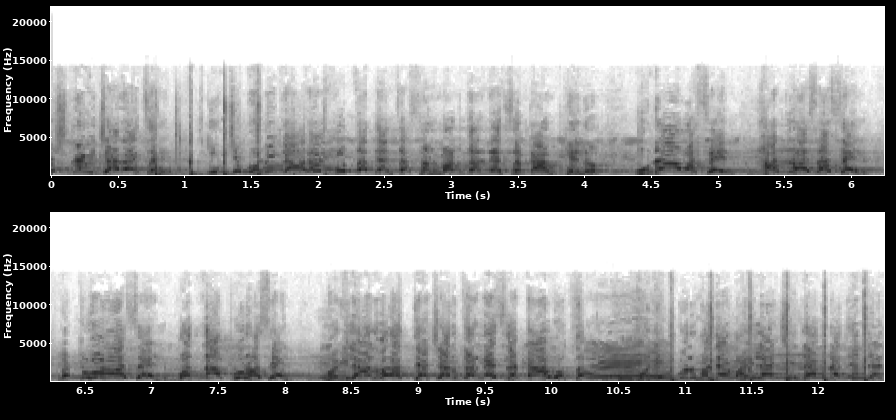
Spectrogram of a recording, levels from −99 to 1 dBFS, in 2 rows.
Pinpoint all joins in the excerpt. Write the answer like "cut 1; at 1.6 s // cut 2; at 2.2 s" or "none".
cut 1; at 1.8 s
